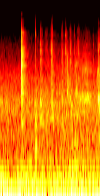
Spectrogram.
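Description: A coin scratching the latex coating off a lottery scratch-off ticket in a few short, faint strokes, over a steady low hum.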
